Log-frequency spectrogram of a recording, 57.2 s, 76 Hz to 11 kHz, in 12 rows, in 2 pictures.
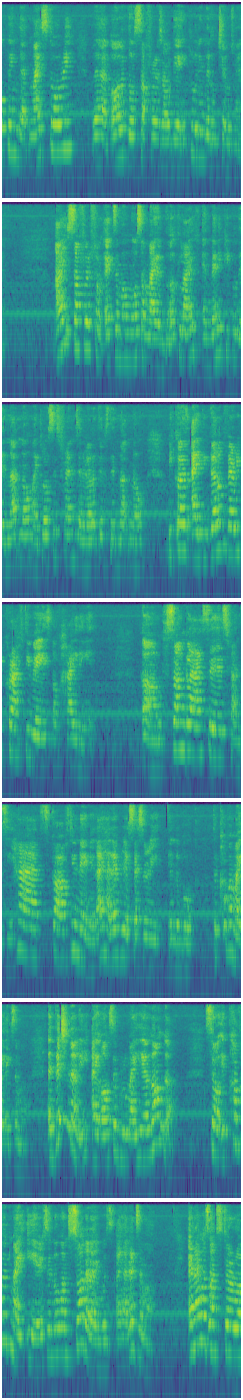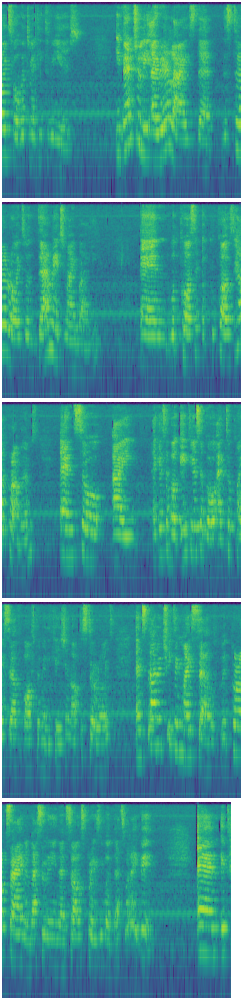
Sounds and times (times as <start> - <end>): Speech: 0.0 - 4.9, 5.8 - 16.2, 17.2 - 27.4, 28.0 - 31.8, 32.4 - 35.0, 35.8 - 40.2, 41.0 - 55.6, 56.5 - 57.1.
